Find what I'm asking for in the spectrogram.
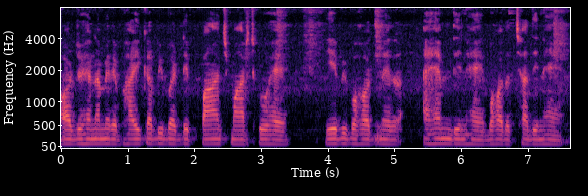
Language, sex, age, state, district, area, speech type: Urdu, male, 18-30, Telangana, Hyderabad, urban, spontaneous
